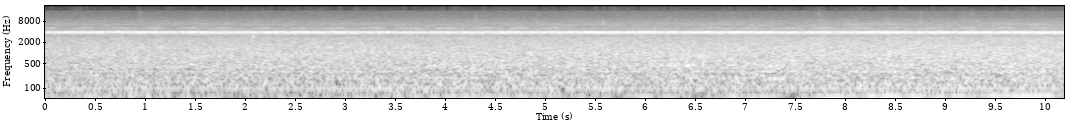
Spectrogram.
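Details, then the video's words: Unbroken high-pitched cricket trill, level and continuous, heard over an even layer of background hiss. "A Cricket's Chirping Sound"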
